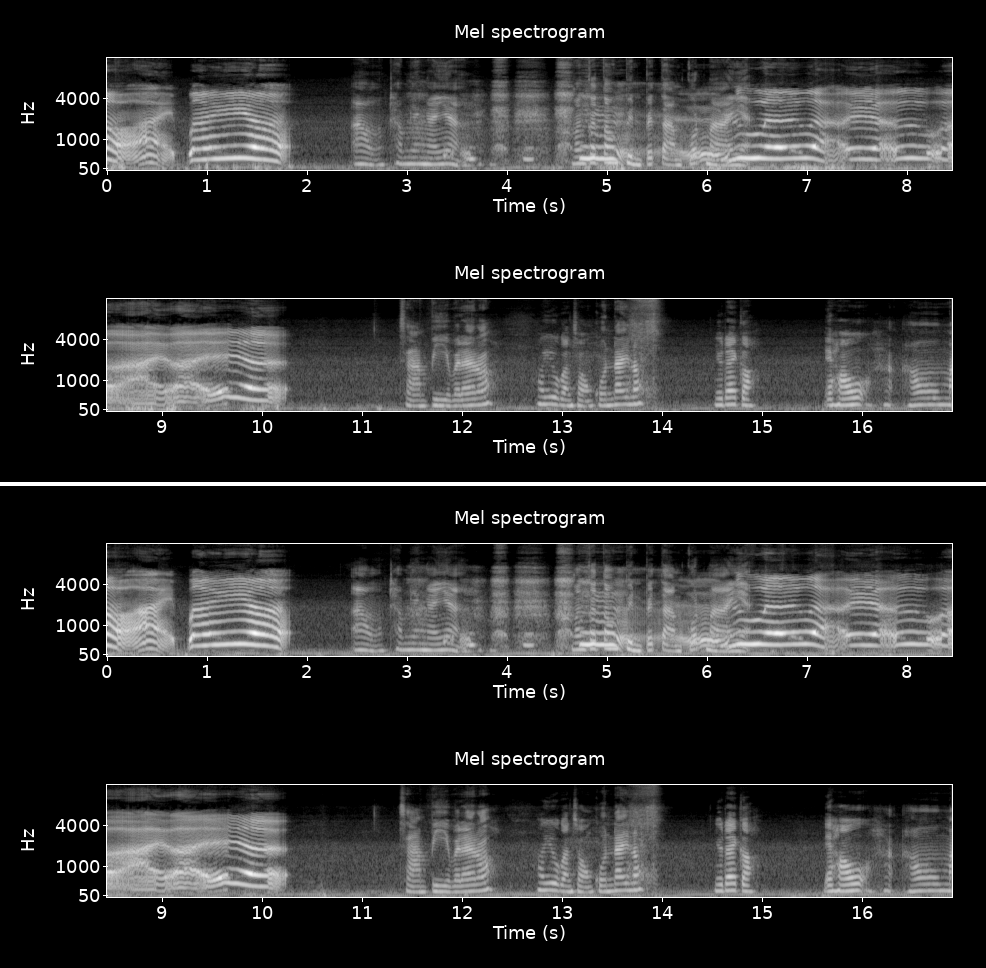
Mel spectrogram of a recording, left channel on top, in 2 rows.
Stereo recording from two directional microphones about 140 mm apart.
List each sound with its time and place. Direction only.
0.0 s baby cry: 15° left (ahead or behind)
2.4 s a sound: 75° left (ahead or behind)
3.6 s gasp: 15° left (ahead or behind)
4.7 s speech: 70° left (ahead or behind)
6.5 s baby cry: 20° left (ahead or behind)
11.3 s speech: 60° left (ahead or behind)
12.7 s a woman's voice: 40° left (ahead or behind); by 13.7 s 60° left (ahead or behind)
13.7 s speech: 20° left (ahead or behind)
14.5 s speech: 40° left (ahead or behind)
15.7 s speech: 55° left (ahead or behind)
